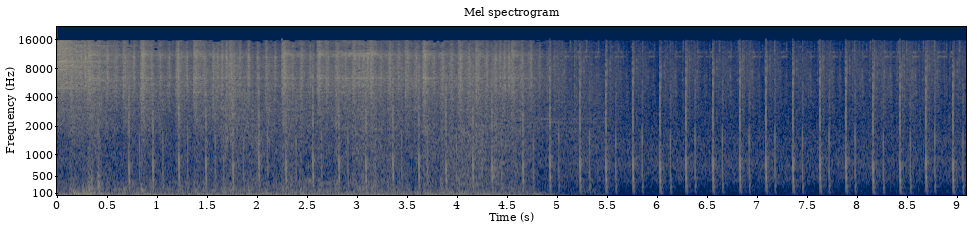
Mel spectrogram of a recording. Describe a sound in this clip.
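Footsteps tap steadily on stone paving.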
